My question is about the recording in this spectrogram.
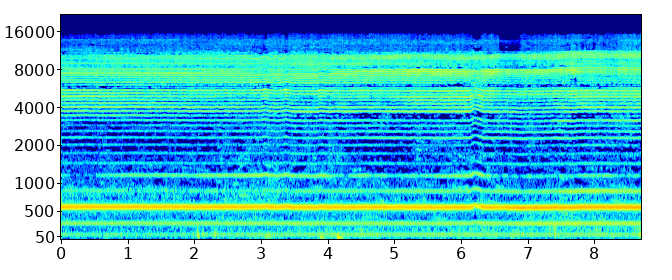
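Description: Radio football commentator's long sustained goal cry, a single drawn-out 'gooool' held on one steady pitch, with a slight waver about six seconds in; it calls a goal just scored.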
